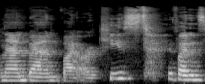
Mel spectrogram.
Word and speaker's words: Nanban: It's called Nanban by Arquiste, if I didn't say the name. And I always just joke that rhymes with Gangnam, or the other bad word, Nanban.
